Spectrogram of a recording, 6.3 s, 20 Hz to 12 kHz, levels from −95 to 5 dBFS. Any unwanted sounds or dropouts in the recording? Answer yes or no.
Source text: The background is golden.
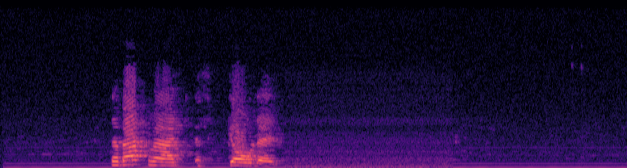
no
